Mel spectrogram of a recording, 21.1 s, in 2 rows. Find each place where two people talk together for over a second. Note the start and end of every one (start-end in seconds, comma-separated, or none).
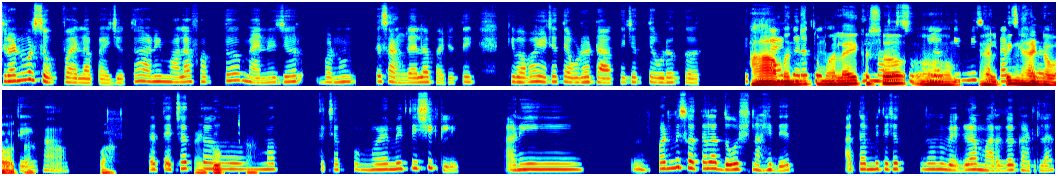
7.5-10.8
